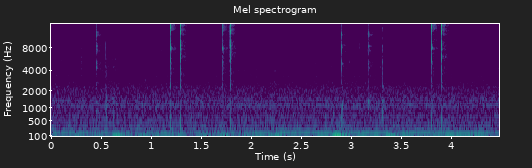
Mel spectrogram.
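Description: Computer mouse clicks, about ten at an irregular pace, several in quick pairs, over a steady low hum.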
